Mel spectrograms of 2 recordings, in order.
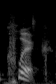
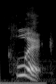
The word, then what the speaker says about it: Qlik: So this was a software firm called Kilk. Hope I'm pronouncing that correctly. Click. So sorry. I pronounced that wrong. Click. Q-L-I-K.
